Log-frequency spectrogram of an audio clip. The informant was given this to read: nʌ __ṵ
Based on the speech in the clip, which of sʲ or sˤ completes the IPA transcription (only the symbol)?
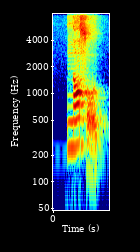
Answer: sˤ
